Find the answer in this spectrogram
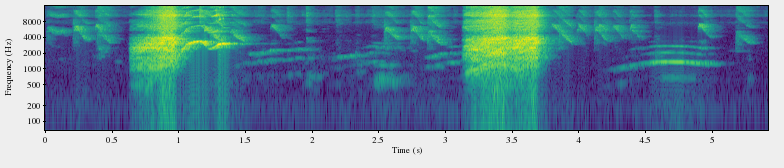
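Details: Javan myna, used to coax a silent bird into singing; two loud broad rasping bursts about two and a half seconds apart, between them thin whistled slurs and a downward-curving whistle.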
